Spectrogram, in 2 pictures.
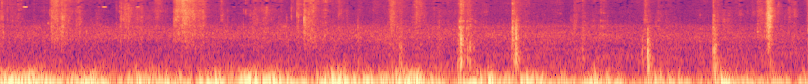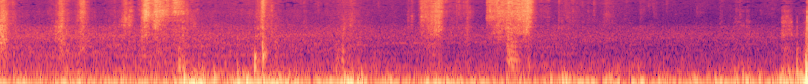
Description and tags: walking into a Shack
